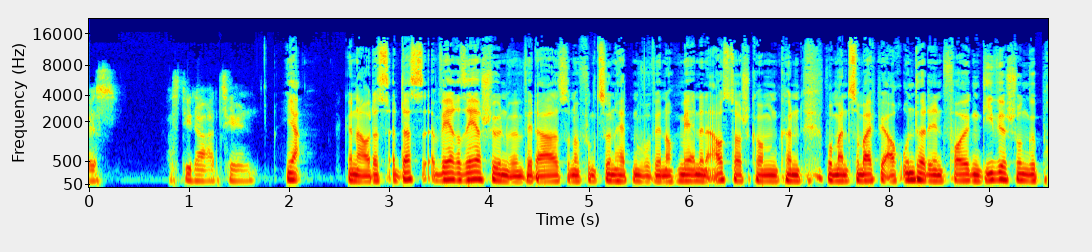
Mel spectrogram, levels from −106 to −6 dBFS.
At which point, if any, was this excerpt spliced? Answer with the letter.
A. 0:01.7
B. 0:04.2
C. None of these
C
